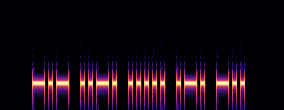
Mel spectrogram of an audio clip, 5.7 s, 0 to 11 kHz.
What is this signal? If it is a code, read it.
Morse code, heard as a keyed tone, about 15 wpm, 700 Hz. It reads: KF5RD
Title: USA Call Signs - 5 Characters - Repeated 2x - 15wpm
